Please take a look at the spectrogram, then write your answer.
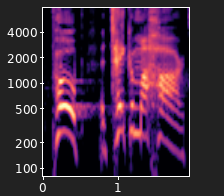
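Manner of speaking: emotional, loud, high cry in put-on Italian accent. Telling of a crowd at the Vatican crying out, Italian accent. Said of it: "that's the best Italian accent I've got".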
